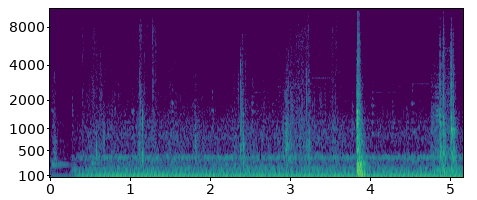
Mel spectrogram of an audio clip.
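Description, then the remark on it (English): Footsteps and shuffling as people climb into a car, with a low engine hum running underneath, a few soft thumps and a sharper knock like a door or seat being bumped. “Now get in the car.”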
